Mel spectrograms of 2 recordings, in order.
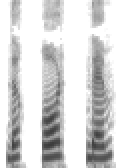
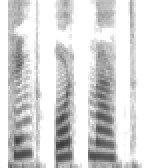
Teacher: the th sound can be voiced, like in the, or, them, or unvoiced, like in think, or math.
